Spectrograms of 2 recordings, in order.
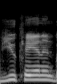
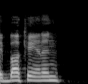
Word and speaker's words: Buchanan: I know it looks like it's spelled Buchanan because it is, but they say Buchanan.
